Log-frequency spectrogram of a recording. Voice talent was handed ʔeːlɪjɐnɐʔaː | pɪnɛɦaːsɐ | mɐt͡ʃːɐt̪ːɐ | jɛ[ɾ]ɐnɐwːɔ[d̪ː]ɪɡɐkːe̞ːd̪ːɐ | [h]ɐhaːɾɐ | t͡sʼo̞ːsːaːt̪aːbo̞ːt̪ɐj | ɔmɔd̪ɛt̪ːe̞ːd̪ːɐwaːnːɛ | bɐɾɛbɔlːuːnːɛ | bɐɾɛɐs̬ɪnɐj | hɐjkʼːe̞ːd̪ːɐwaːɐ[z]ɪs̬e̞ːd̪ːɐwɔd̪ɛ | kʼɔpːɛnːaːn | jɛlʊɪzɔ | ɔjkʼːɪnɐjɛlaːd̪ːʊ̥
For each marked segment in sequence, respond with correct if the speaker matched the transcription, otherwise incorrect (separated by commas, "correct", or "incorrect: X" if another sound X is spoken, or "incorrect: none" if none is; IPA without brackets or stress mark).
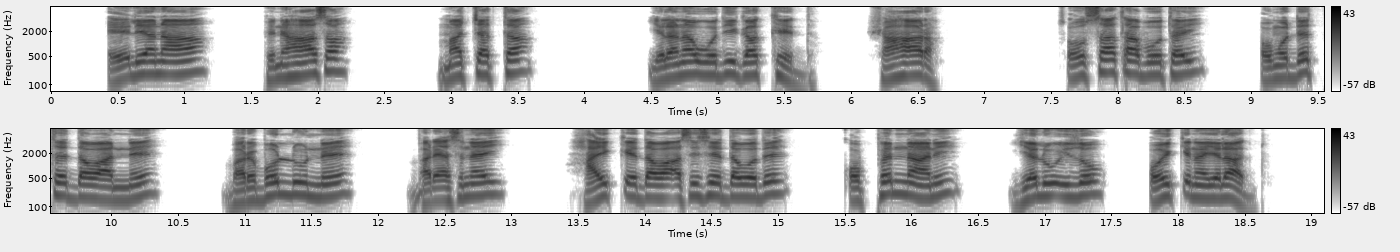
incorrect: l, incorrect: d̪, incorrect: ʃ, incorrect: s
